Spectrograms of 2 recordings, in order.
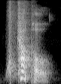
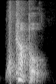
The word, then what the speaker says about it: couple: So this word is pronounced as couple. Pronouncing the letters o u as a short a is not very common in English but it's definitely worth paying attention to because many basic words contain this pronunciation.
